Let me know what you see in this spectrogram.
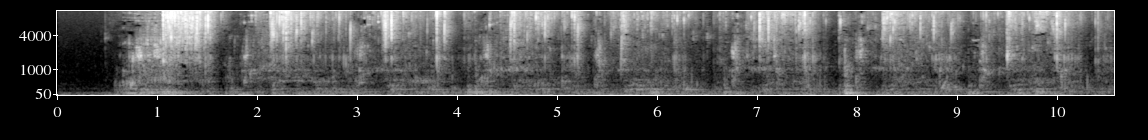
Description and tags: Water splurging out of a tap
